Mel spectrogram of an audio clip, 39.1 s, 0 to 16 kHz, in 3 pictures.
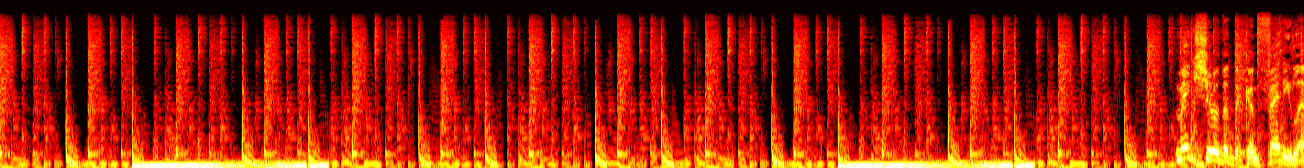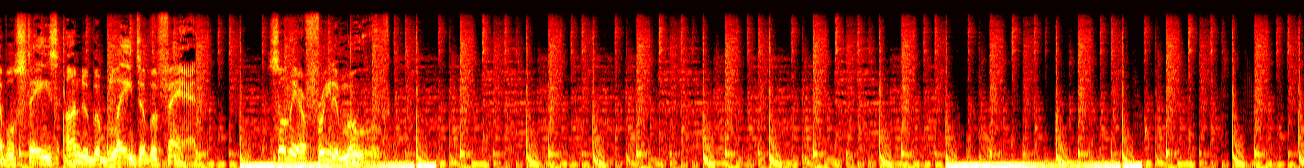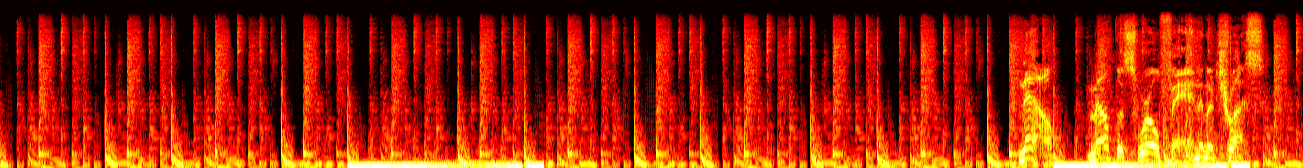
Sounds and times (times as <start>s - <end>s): Trance music: 0.0s - 24.7s, 29.6s - 32.0s, 36.2s - 39.1s
Speech: 11.8s - 15.1s, 15.7s - 17.0s, 36.2s - 38.8s.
